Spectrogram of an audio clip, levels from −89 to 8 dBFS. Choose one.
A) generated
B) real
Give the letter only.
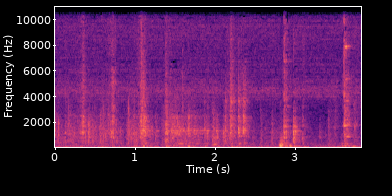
B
